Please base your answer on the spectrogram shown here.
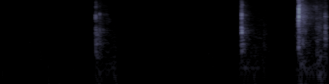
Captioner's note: none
